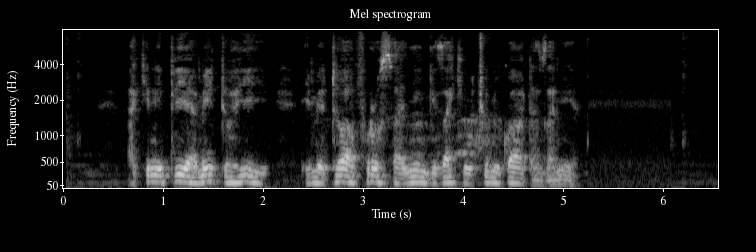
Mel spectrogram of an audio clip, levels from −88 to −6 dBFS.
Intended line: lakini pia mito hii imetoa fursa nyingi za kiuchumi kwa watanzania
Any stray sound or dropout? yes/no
no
